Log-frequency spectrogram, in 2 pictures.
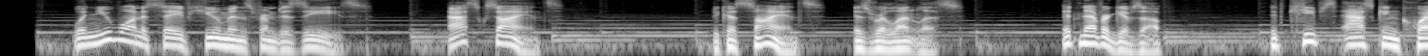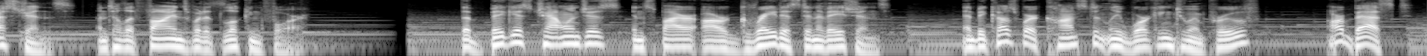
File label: Corporate Narration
